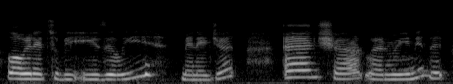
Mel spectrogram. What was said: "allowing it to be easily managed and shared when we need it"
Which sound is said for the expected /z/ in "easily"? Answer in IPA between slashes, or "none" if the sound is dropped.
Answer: /z/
